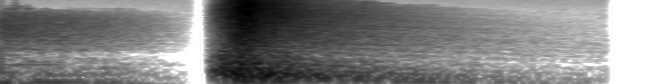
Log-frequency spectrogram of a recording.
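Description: Title-sequence whoosh transition effect about a second in, sweeping and dying away, after the decaying tail of a musical sting.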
